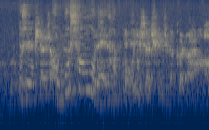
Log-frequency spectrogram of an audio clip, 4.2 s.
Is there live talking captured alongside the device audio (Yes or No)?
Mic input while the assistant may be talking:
Yes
